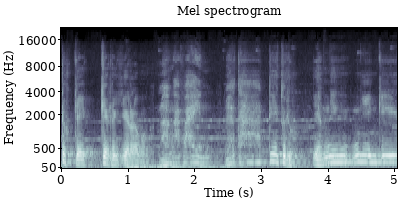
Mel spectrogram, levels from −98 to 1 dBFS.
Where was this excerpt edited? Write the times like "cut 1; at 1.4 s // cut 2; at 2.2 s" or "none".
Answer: cut 1; at 1.4 s // cut 2; at 2.3 s // cut 3; at 3.6 s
